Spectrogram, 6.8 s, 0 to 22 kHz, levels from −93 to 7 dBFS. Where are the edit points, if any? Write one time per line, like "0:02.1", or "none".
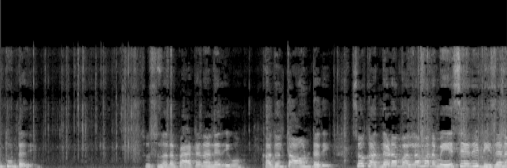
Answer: none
